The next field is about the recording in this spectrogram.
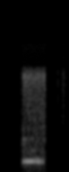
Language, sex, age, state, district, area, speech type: Manipuri, female, 18-30, Manipur, Senapati, urban, conversation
